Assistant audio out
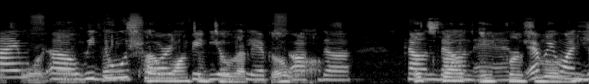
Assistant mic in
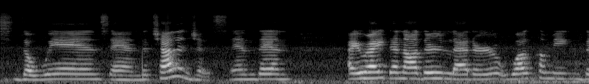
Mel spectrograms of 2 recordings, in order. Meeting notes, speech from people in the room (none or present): present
